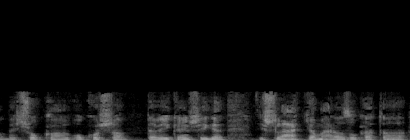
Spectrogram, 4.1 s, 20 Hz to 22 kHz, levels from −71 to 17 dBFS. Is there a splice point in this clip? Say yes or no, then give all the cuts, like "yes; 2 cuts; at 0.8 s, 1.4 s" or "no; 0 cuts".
no; 0 cuts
